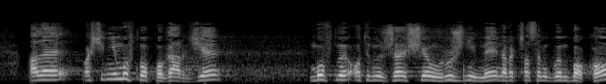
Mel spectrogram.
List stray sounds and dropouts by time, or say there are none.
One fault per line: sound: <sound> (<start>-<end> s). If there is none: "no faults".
no faults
